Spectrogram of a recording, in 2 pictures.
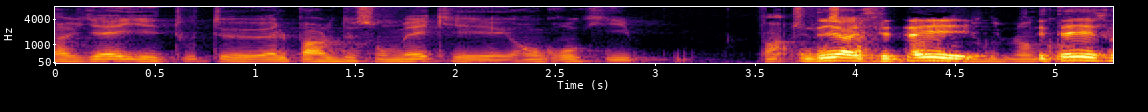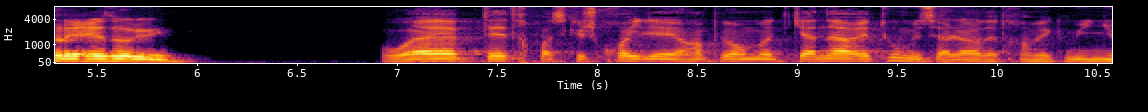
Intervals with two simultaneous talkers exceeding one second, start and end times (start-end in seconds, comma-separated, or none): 3.7-5.2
